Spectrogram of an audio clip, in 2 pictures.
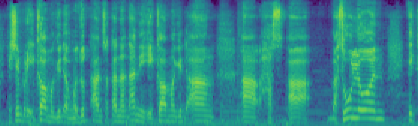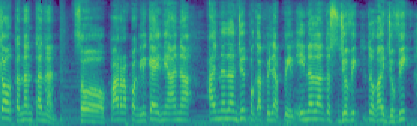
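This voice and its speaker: A man's voice: high voice, expressive, fairly quick, fairly bright tone, faint music behind. A man hosting a radio advice programme, talking conversationally in an emphatic, repetitive, colloquial way. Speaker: radio host giving advice to listeners.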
